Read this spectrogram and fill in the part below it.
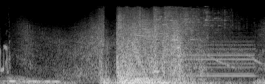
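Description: A car crashes with a loud smash of metal and glass.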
